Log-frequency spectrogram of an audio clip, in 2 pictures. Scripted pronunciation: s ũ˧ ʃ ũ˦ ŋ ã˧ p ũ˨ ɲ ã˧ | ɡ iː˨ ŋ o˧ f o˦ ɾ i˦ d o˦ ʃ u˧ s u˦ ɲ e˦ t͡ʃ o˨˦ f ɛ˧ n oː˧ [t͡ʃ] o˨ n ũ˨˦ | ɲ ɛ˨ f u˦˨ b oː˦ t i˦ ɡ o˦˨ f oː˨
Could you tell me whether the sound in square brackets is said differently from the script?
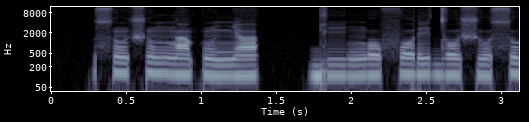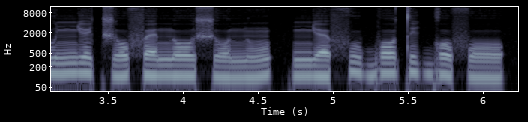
yes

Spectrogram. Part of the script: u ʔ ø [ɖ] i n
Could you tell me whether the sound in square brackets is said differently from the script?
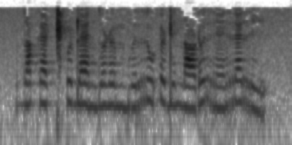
no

